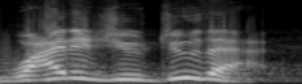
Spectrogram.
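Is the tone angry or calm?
angry. It is said in an angry, accusing tone.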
